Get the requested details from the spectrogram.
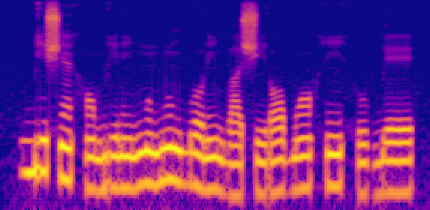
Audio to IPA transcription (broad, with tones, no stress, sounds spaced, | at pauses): ɡ͡b i˦ ʃ ɛ̃˧ h ɔ̃˨ b i˨ ɾ ĩ˨ m ũ˧ b ũ˦ ɡ͡b o˦˨ ɾ ĩ˧ b a˨ ʃ i˨ ɾ ɔ˨˦ b ɔ̃˦ h ĩ˦ h u˧ ɡ͡b e˦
